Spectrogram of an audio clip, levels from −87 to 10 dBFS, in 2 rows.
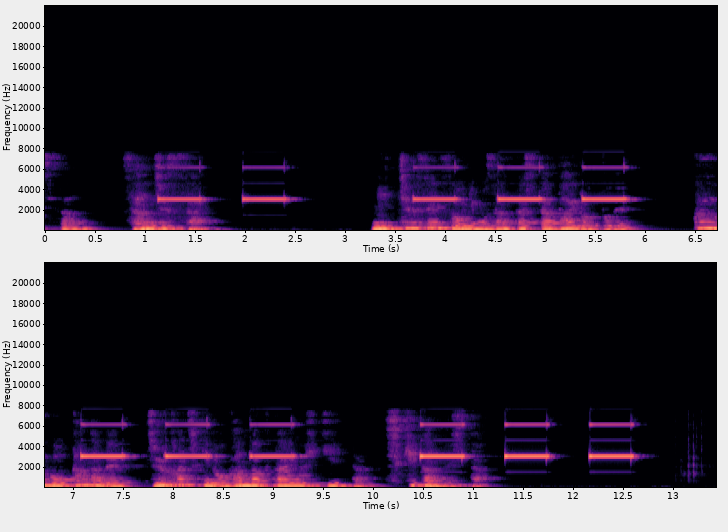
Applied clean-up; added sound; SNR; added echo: classical method WPE with log-MMSE.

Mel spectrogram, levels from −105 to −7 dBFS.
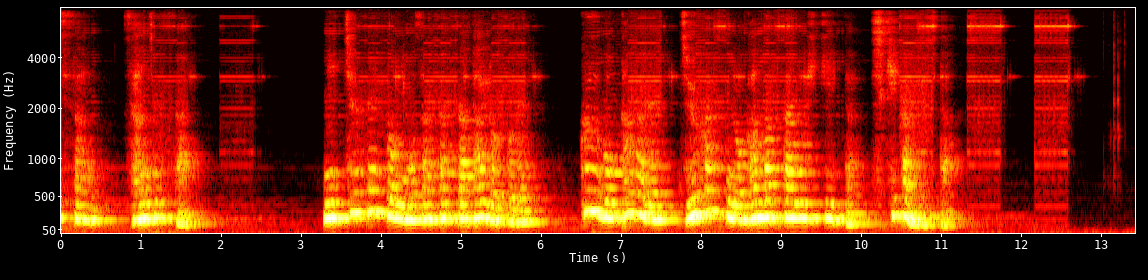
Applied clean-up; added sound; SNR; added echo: neural separator model SepFormer DNS4.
